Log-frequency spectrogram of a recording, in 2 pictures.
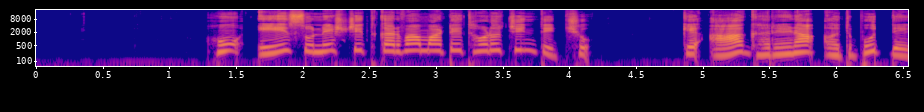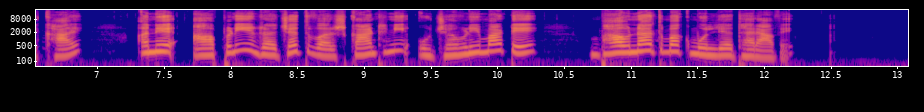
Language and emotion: Gujarati, fearful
